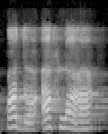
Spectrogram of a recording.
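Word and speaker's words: قد أفلح: আচ্ছা দালের উচ্চারণটা কোনোভাবেই যেন ওকারের মতো না হয়, যেমন আমাদের এই একামতের মাঝে বলে না কদ ক, কদ কদ, তো এখানে যেন কদ কদ ক ধরনের কদ হয়ে না।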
